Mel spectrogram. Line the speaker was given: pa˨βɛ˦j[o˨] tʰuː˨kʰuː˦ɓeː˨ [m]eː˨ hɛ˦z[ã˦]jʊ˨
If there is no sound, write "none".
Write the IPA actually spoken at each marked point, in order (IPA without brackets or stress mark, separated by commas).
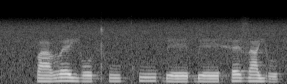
o˨, ɓ, a˦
